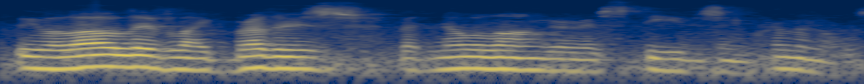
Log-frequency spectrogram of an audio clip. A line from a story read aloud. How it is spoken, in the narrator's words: said Gungu in a very loving tone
